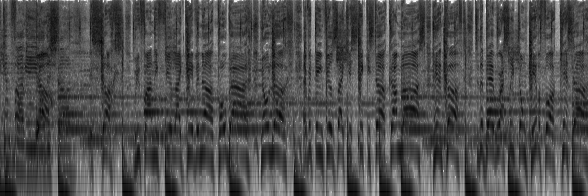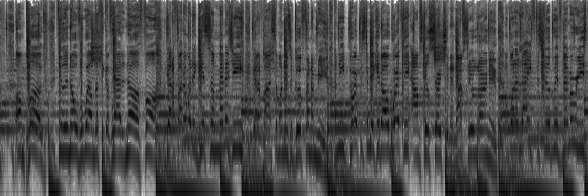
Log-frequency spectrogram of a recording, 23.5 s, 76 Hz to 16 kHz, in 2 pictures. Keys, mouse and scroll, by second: 0.0 click, 6.5 click, 6.7 ctrl+click, 11.6 ctrl+click, 12.6 ctrl+click, 13.6 ctrl+click, 15.4 ctrl+click, 16.0 ctrl+click, 19.8 click.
